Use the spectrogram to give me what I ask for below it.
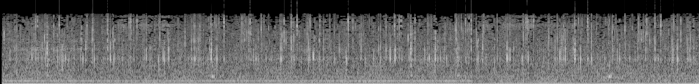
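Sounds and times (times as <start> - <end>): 
loud rice crispy cereal popping: 0.0 - 6.9.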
